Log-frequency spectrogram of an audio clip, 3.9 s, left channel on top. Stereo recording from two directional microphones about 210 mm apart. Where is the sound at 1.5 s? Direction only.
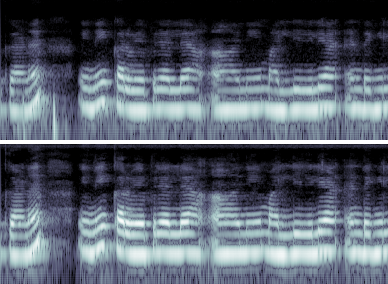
15° right (ahead or behind).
